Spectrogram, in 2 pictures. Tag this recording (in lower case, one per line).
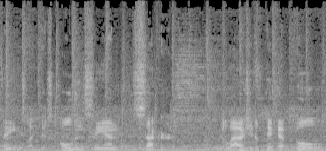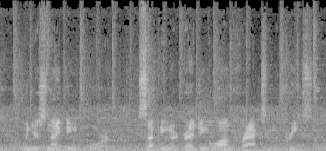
speech
music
